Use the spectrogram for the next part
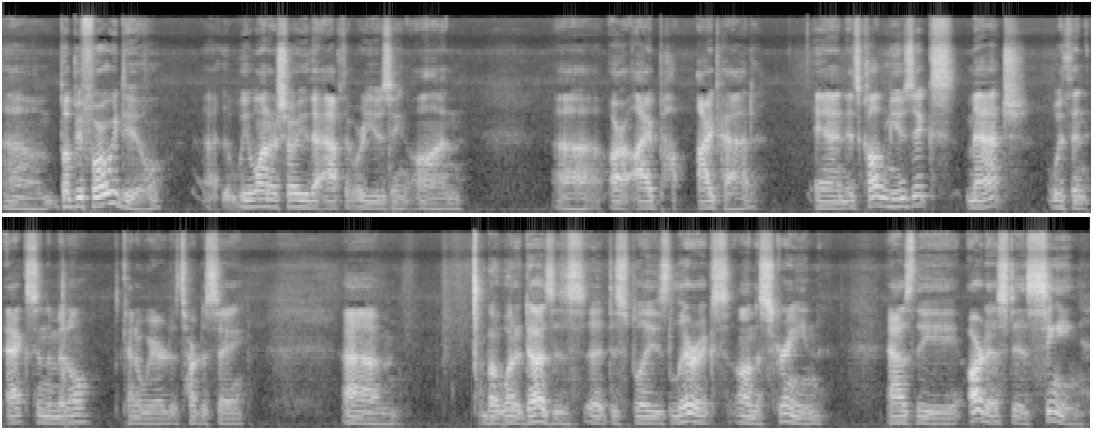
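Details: Adult man speaking; ordinary speech.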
